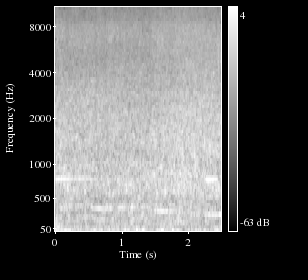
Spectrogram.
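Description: Calm sea waves at a small coastal town make a continuous, even wash of surf noise with no distinct crashes or breaks.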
